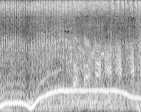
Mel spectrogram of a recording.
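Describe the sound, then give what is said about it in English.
A voice imitates a blender during a sound-imitation game: a steady buzzing hum that dips briefly, then climbs to a higher, sustained whir as if the blender is speeding up, ending with a slight drop in pitch. “All that's happening right now, do blender again more.”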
